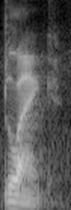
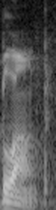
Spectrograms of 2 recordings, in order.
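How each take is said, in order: First: The surname is said in a plain English way. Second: The surname is said in a French way. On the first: The speaker calls it right. "we're getting to know Mackenzie Blank" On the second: The speaker calls it wrong. "that's kind of French"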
